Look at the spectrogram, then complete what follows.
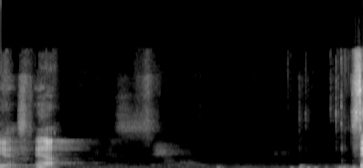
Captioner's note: speaker speaks faintly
